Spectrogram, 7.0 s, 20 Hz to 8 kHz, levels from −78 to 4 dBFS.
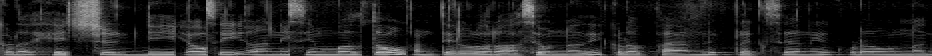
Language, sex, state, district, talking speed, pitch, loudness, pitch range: Telugu, female, Andhra Pradesh, Anantapur, 130 wpm, 230 Hz, -27 LUFS, 225-240 Hz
